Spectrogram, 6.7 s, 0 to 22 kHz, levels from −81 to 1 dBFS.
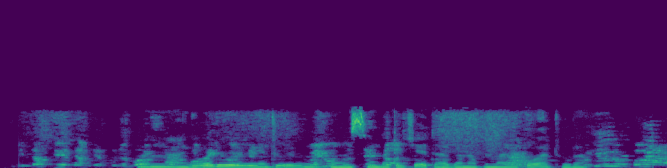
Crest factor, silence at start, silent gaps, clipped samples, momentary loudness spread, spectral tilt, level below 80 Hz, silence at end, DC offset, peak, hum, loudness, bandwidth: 18 dB; 0.2 s; none; under 0.1%; 14 LU; -4 dB/octave; -64 dBFS; 0 s; under 0.1%; -10 dBFS; none; -28 LUFS; 8.4 kHz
